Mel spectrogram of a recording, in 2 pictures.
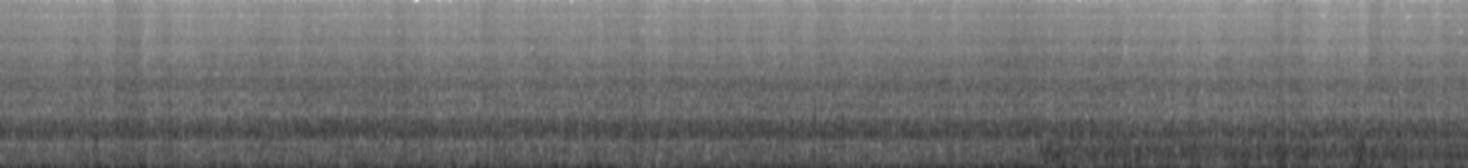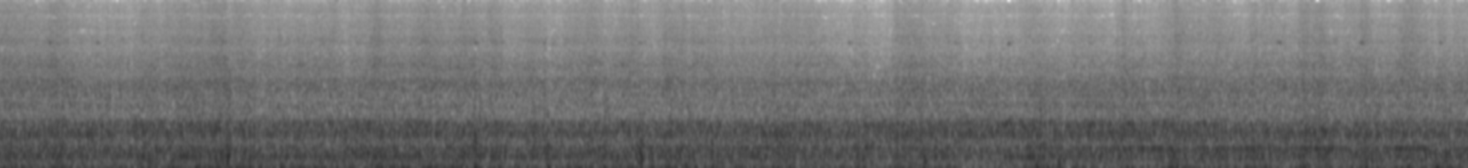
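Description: Freight cars of a Union Pacific manifest train rolling past: a steady rumble of steel wheels on rail. A faint steady high note joins about a third of the way in.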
